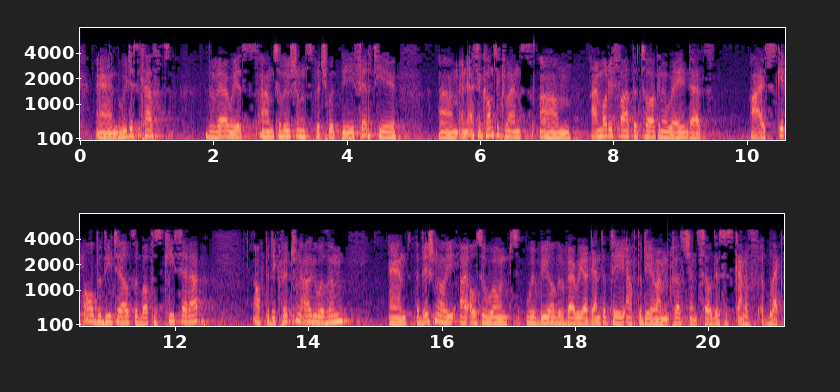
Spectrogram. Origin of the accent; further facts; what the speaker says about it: Germany; I'm from Germany.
